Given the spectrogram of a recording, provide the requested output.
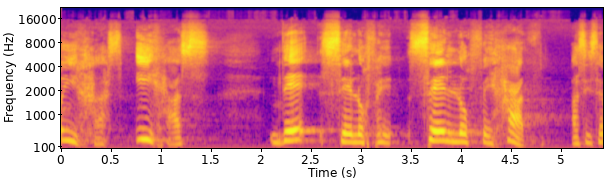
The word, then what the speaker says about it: Zelofehad: Allí narra que 5 hijas de Zelofehad, así se pronuncia, Zelofehad, quien había muerto en el desierto, se presentaron ante Moisés.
